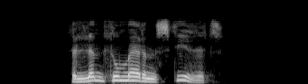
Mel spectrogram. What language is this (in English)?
Kabyle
